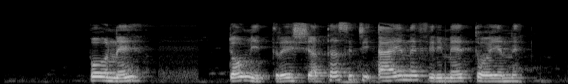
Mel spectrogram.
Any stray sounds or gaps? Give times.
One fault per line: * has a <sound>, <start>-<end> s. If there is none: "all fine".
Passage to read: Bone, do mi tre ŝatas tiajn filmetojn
all fine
